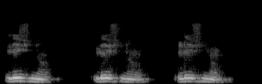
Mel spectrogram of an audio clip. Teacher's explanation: Pero como la regla la desaparece, entonces genera una resilabificación de la estructura, porque esa consonante que pertenece a la segunda palabra pasa a formar parte de la sílaba de la primera palabra.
